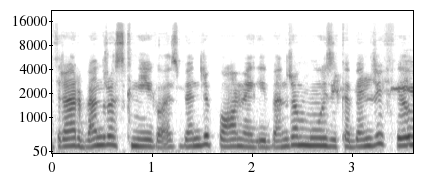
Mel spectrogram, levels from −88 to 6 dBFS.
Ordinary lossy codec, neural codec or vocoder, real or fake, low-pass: Opus, 32 kbps; vocoder, 44.1 kHz, 128 mel bands, Pupu-Vocoder; fake; 14.4 kHz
